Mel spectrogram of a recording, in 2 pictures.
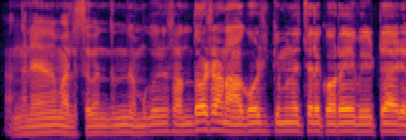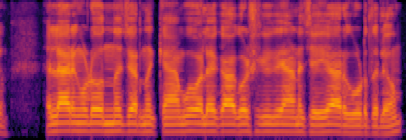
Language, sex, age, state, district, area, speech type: Malayalam, male, 30-45, Kerala, Wayanad, rural, spontaneous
